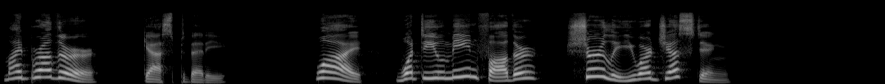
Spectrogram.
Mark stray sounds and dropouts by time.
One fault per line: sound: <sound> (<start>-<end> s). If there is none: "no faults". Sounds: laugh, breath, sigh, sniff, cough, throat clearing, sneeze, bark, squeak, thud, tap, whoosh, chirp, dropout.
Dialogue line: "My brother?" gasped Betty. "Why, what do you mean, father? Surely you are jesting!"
no faults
